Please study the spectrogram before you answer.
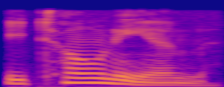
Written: Etonian

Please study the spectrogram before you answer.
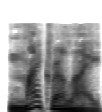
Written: microlite

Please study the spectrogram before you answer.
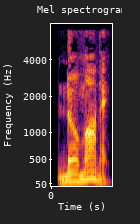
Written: gnomonic

